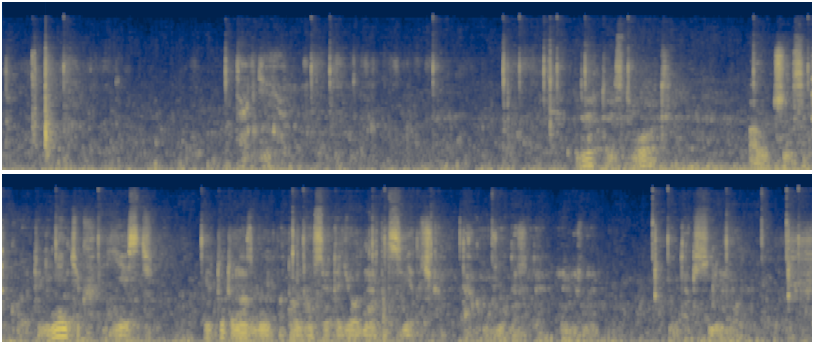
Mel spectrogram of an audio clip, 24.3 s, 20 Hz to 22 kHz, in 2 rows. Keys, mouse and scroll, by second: 0.4 KP_Decimal, 1.0-3.4 middle drag, 4.7 middle click, 6.4-7.5 middle drag, 7.8 shift+middle click, 8.4 middle click, 9.4-11.3 middle drag, 12.2 middle click, 13.6-15.2 middle drag, 16.7-17.7 shift+middle drag, 18.0 middle click, 19.4-21.9 drag, 22.1 middle click, 23.5 click, 23.7 middle click, 24.2 middle click.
